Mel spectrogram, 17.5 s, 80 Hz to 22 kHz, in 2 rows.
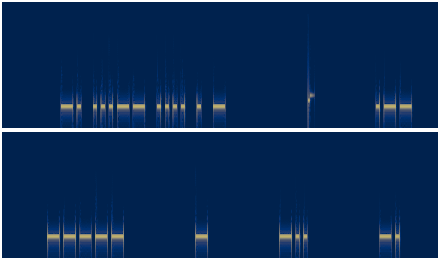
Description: Morse code, heard as a keyed tone, about 15 wpm, spaced as for 8 wpm, 700 Hz. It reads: N3HET W0TDN
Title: USA Call Signs - 5 Characters - 6x Character Spacing - 15wpm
